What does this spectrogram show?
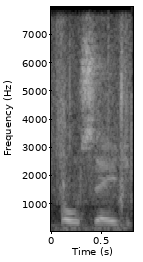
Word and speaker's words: Osage: for 3 000 years the Osage we pronounce it Osage Indians they lived and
